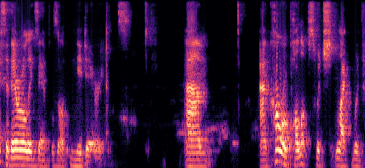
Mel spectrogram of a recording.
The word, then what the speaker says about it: cnidarians: We now have the cnidarians. Now that C is silent because it comes from the Greek word to sting, because the members of this group often have stinging capabilities.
